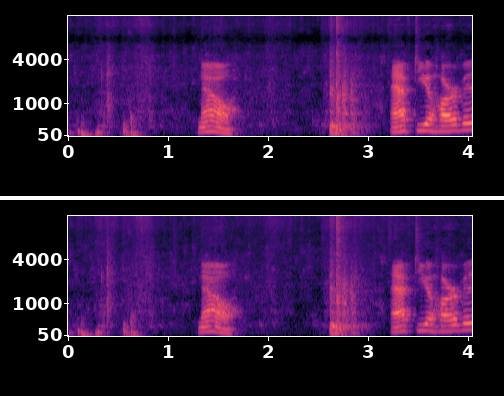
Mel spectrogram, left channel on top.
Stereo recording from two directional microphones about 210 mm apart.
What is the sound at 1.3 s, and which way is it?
Speech, 30° left (ahead or behind).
